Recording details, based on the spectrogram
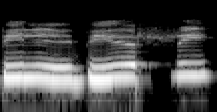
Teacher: بالبر، با کو ہم نے لام کے ساتھ ملا دینا ہے، حمزۃ الوصل ہمارا ڈراپ ہو جائے گا، لام یہاں پر لام قمریہ ہے، ظاہر کر کے پڑھیں گے، را پر زیر ہے تو باریک پڑھیں گے، لائٹ لیٹر بن جائے گا، اور را کی شد کو اچھے سے ادا کرنا ہے، ایک بار ساکن کر کے ایک بار اس کی حرکت کے مطابق۔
